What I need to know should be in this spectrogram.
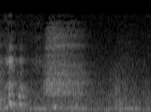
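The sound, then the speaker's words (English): A person breathes out audibly in one long, soft, airy exhale lasting about a second, with a few short breathy sounds just before it. “That's a conveyance that's even deeper. Breath, lungs.”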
